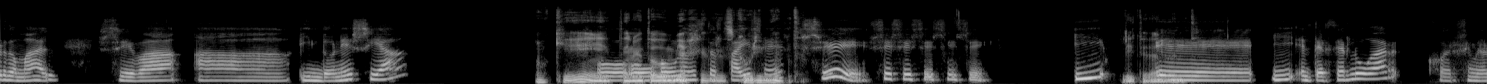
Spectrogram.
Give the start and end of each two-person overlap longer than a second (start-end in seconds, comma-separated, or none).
6.6-8.1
